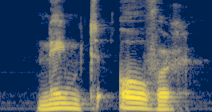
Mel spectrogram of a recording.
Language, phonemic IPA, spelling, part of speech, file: Dutch, /ˈnemt ˈovər/, neemt over, verb, Nl-neemt over.ogg
- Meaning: inflection of overnemen: 1. second/third-person singular present indicative 2. plural imperative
